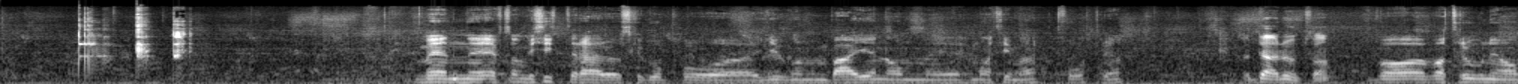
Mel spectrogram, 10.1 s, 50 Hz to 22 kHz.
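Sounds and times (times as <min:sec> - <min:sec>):
faint murmur: 0:00.0 - 0:10.1
glasses clinking in a toast: 0:00.5 - 0:01.4
speech: 0:02.8 - 0:07.6, 0:08.3 - 0:10.1.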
